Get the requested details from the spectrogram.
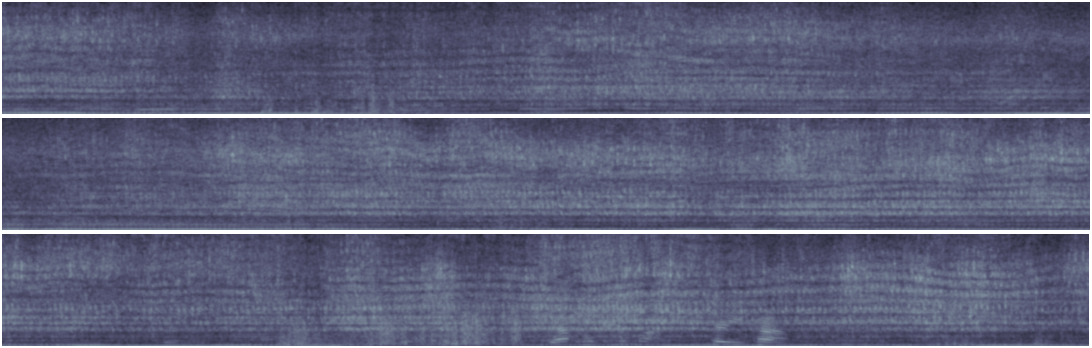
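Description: An electric wheelchair motor whirs steadily outdoors, its pitch dipping now and then as it slows and turns.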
